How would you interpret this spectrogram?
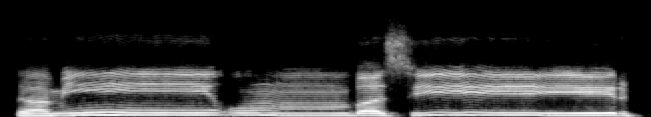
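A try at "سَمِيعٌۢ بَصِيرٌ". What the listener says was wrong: এই উমটা আরেকটু বেশি গুণনা করবেন।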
